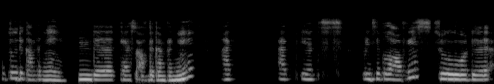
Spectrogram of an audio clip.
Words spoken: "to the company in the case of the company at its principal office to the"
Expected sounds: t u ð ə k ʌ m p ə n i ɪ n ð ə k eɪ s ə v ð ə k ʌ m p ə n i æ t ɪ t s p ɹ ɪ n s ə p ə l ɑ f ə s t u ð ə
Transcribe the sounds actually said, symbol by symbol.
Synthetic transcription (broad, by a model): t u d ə k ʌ m p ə n i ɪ n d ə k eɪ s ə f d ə k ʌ m p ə n i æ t ɪ t s p ɹ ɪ n s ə p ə l ɑ f ə s t u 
